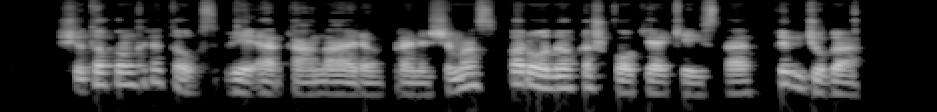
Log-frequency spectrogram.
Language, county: Lithuanian, Šiauliai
